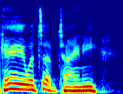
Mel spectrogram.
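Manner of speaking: mock sarcastic tone. Speaker recalls how people greet them, retelling a sarcastic greeting. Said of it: "in the sarcastic way".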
